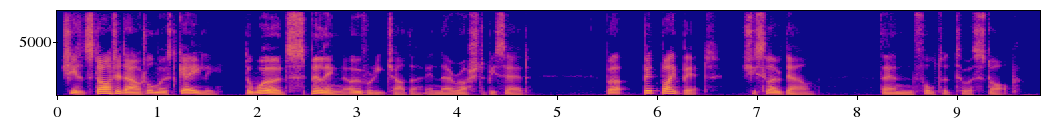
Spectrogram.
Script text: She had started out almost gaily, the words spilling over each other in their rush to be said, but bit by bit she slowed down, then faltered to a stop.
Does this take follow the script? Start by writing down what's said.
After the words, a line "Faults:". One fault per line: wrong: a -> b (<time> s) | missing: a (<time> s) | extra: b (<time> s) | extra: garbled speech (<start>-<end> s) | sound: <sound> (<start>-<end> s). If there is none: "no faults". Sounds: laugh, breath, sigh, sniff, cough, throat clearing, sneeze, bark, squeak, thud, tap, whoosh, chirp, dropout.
She had started out almost gaily, the words spilling over each other in their rush to be said, but bit by bit she slowed down, then faltered to a stop.
Faults:
no faults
